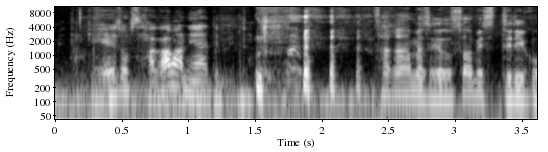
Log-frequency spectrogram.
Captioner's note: haha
